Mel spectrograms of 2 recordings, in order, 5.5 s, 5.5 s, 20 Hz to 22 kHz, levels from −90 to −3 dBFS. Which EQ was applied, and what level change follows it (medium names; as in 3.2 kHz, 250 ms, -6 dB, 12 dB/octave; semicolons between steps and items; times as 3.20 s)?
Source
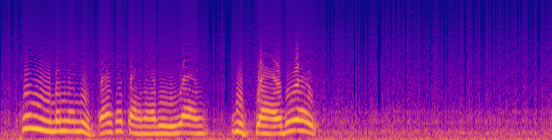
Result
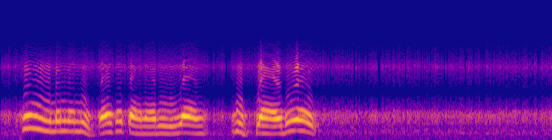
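two resonant band-passes 1.5 kHz, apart 2.1 oct; +8.0 dB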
